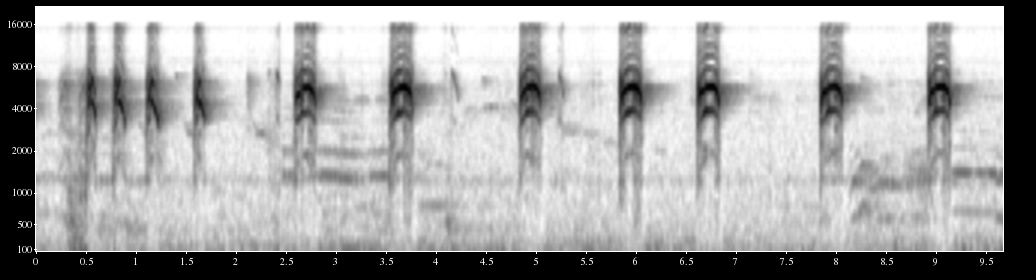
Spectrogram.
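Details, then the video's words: Plain-throated sunbird, played to stimulate caged birds to sing: sharp high chirped notes around 4–6k, first a quick run of four, then single arched notes spaced about one second apart, clean background. "kolibri kelapa | wiceh | manggar | cuitan korlap gacor untuk burung agar cepat rajin bunyi gacor"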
